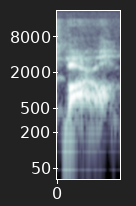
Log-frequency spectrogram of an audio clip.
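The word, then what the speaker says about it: Viall: his last name uh he calls it vial but it's vile so uh it's this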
